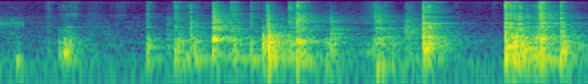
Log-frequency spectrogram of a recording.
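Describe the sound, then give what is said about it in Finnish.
Sarvis plastic dinner plates, deep and flat plates from the Pitopöytä series designed by Kaj Franck, clink and knock together as they are handled, a series of uneven, clattering taps with short bursts of rattling and no talking. “Ja täällä on tietysti yhdet mun kaikkein niin kuin, mielestä hienoimmista sarvisastioista, eli nämä Kai Frankin suunnittelemat pitopöytä, sarjan syvät lautaset ja matalat lautaset.”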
